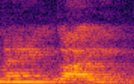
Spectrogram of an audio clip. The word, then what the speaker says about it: महंगाई: यहाँ पर ऐसे कई शब्द हैं, महंगाई, लिखना महंगाई कहेंगे तो मे पर मात्रा नहीं होती, लेकिन महंगाई ऐसा उसका उच्चारण होता है।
